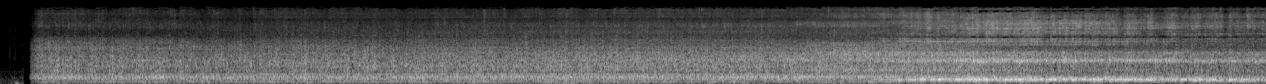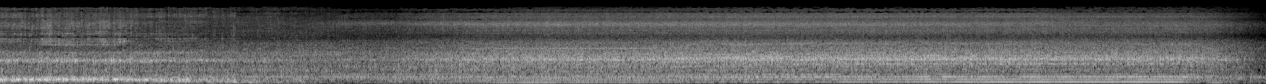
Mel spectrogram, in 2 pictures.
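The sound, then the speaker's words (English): A blender runs steadily, then changes speed in the middle, surging louder and harsher, then settles into a lower, humming motor tone with shifting pitch. It's continuous, with no voices. “That one's Mimi's blender.”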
